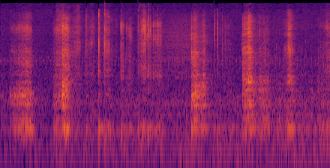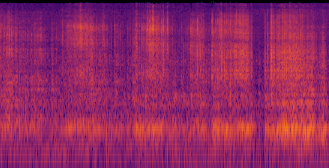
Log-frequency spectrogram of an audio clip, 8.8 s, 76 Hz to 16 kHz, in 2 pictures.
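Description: Long red stiletto nails scratch and tap across a large, flat, dark gray solid chalkboard. The result is a series of dry, rasping scrapes and quick tapping bursts with bright, hissy edges, over a faint steady tone around 250 Hz. The scrapes grow longer and louder toward the end.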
